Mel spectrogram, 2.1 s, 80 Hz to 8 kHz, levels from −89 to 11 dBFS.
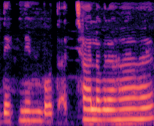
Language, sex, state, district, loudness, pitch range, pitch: Hindi, female, Bihar, Purnia, -16 LUFS, 210-240 Hz, 230 Hz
